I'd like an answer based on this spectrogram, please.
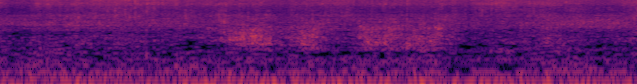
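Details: Steady hissing rush of water from a hose or tap while horses are rinsed after riding, broadband splashing with no animal voice audible.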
